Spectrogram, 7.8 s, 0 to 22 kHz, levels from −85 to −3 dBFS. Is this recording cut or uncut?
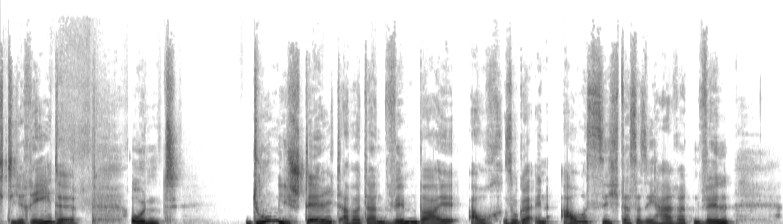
uncut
